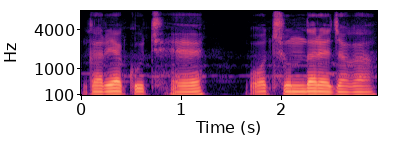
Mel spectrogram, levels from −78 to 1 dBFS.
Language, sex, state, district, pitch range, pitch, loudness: Hindi, male, Tripura, West Tripura, 105-110 Hz, 110 Hz, -19 LUFS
